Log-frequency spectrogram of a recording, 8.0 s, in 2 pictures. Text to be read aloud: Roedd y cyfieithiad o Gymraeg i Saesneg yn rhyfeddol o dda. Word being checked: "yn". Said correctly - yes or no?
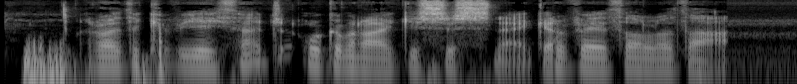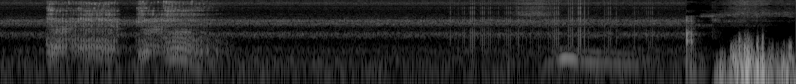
no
